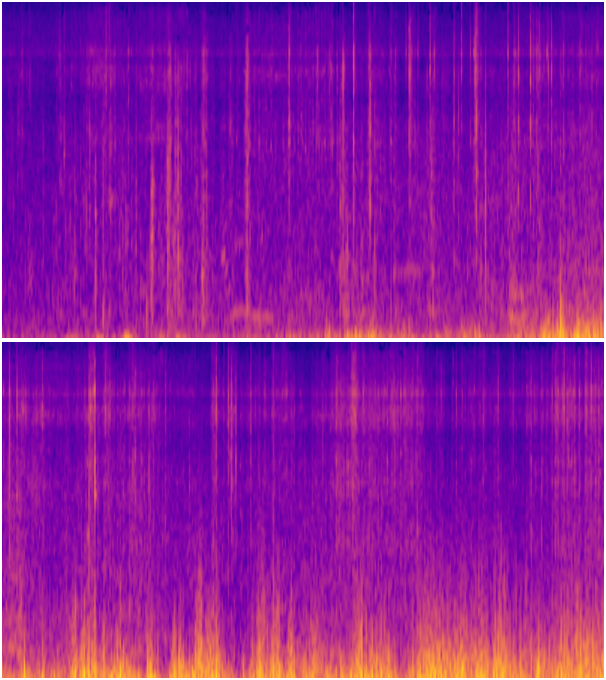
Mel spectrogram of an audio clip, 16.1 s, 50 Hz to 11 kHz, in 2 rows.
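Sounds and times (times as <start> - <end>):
bike chain and frame rattling: 0.0 - 16.0
wind buffeting microphone: 3.1 - 16.0
low rumble: 3.4 - 16.0.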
